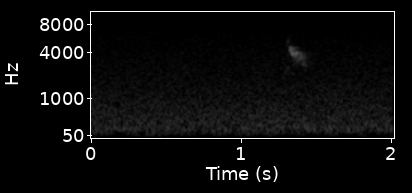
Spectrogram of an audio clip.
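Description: Near silence: room tone, with one faint, very short high-pitched chirp about a second and a half in.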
